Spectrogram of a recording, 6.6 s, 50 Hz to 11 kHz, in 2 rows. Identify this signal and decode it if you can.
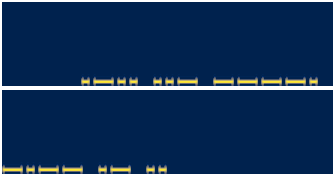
Morse code, heard as a keyed tone, about 20 wpm, 700 Hz. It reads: LU9YAI
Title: DXCC-100 Call Signs - 6 Characters - 20wpm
